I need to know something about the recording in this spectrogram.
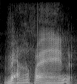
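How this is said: The word is said with a French pronunciation. "I'm sure is how the French say it. Just like that"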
